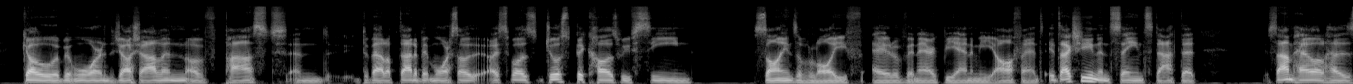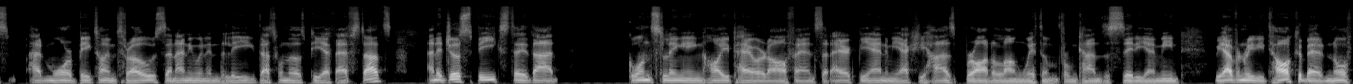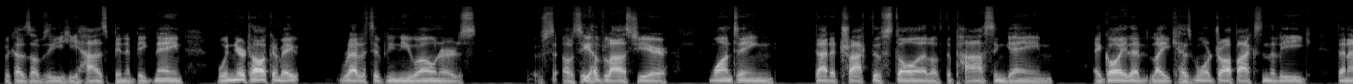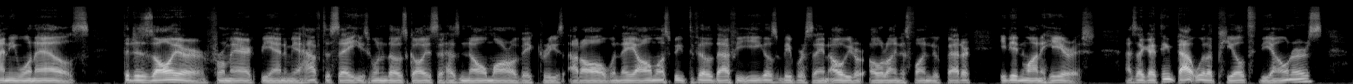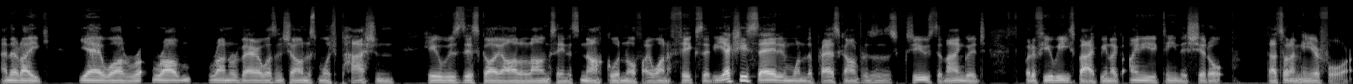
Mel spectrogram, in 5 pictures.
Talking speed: 215 wpm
